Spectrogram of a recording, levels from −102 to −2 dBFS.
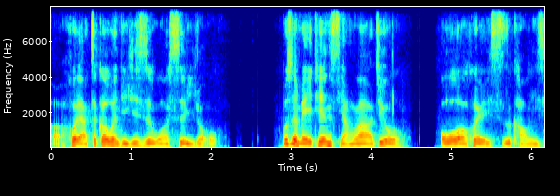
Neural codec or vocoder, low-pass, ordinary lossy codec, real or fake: codec, 16 kHz, 4.8 kbps, FACodec; none; none; fake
